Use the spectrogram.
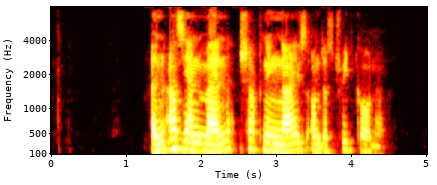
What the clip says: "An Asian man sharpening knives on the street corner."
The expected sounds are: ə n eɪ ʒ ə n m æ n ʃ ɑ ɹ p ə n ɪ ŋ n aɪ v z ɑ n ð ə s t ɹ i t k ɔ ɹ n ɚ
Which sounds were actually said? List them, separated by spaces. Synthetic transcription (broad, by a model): ə n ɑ z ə n m æ n ʃ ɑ p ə n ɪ ŋ n aɪ v z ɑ n ð ə s t ɹ i t k ɔ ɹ n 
